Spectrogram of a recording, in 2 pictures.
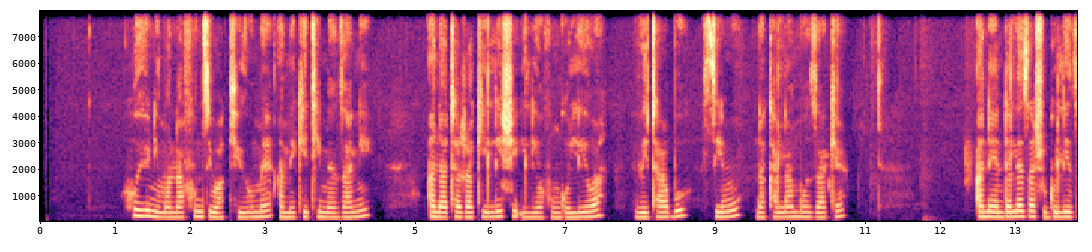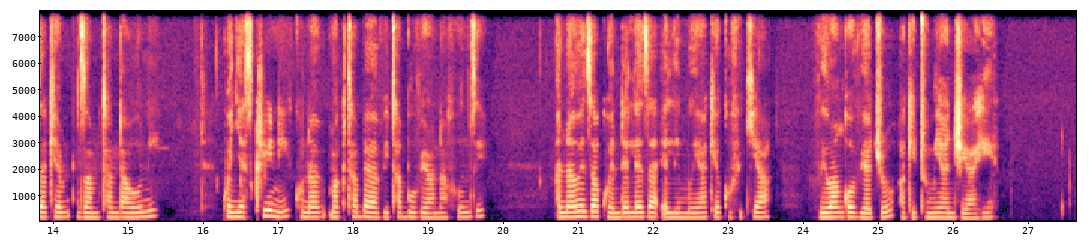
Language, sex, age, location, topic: Swahili, female, 18-24, Nairobi, education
